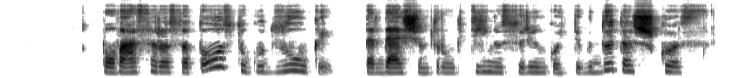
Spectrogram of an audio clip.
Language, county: Lithuanian, Vilnius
